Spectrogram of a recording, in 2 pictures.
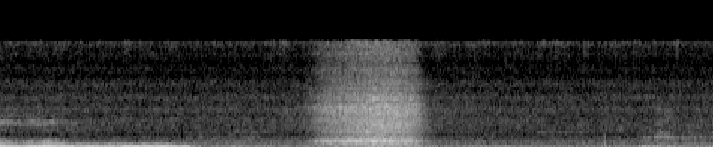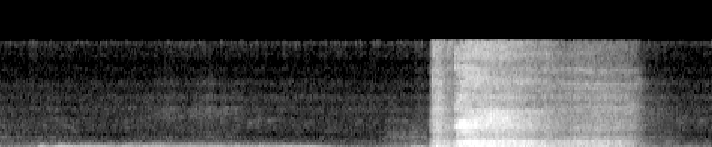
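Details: Adult cats meeting new Bengal kittens at home: low rumbling growls come twice, broken by breathy, explosive hisses, the loudest hiss near the end.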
